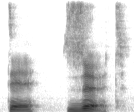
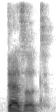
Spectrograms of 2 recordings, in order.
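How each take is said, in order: First: The stress is on the second syllable. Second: The stress is on the first syllable. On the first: It names a sweet course after a meal. The speaker calls it right. "on the second syllable" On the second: It names a sandy place. The speaker calls it wrong. "If you put the stress on the first syllable, it sounds more like desert"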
